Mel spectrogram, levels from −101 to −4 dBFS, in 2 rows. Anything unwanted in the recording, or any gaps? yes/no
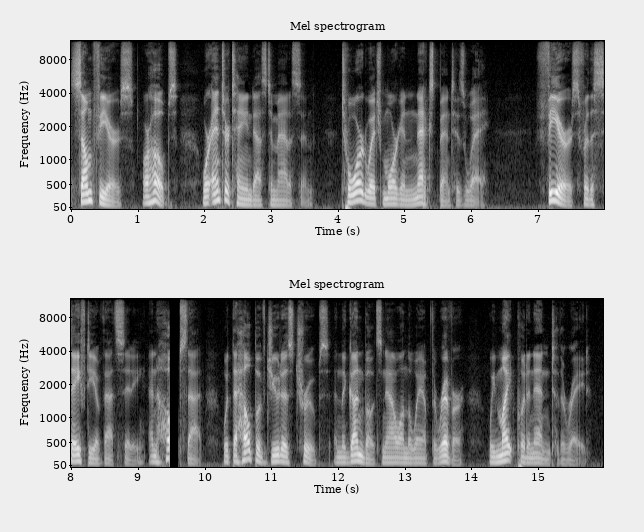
yes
